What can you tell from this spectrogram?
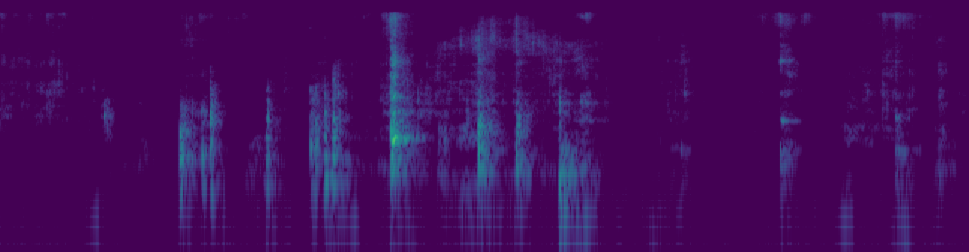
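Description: Metal spatula scraping and knocking against a wok in irregular short strokes as cooked rice is stirred in to make fried rice.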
